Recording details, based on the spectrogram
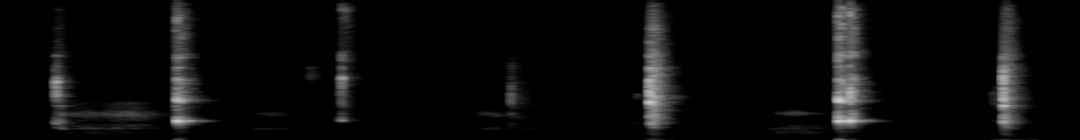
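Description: A titanium-scaled Miguron Moyarl knife gives a series of sharp, close metallic clicks at uneven intervals, about seven in total, each one crisp and brief with silence in between.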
